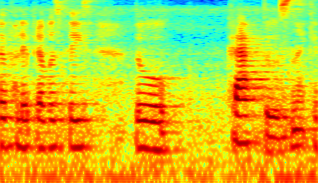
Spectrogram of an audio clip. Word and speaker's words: Kratos: Lá eles falam Kratos, porque é em inglês, né? E eles pronunciam o A como E, né? Mas em grego é Kratos com A, porque eles usam um alfa, que tem a mesma som de A para nós.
